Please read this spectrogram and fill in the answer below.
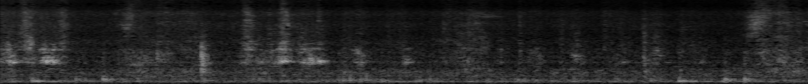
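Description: Silicone spatula stirring and scraping a thick besan-and-ghee mixture in a nonstick kadhai while it is roasted: soft, irregular scrapes over a low steady hum.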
